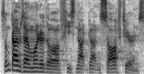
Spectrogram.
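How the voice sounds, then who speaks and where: A man's voice: medium pitch, expressive, a little fast, a bit bright. A man, the guest preacher, opens his talk with self-deprecating jokes and banter with the congregation.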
